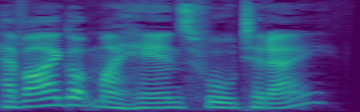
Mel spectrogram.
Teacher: So the biggest thing I want you to take away from this exercise today is the intonation of my voice. Because this is a question, you'll notice that my voice rises at the end of the sentence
